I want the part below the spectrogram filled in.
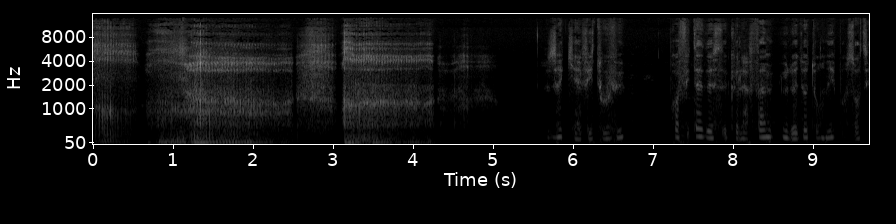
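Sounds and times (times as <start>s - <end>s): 
loud rasping snoring of a sleeping ogre: 0.0s - 4.4s
speech: 5.8s - 9.7s.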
